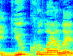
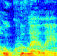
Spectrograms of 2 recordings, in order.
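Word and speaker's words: ウクレレ: 言って、ユクレレって発音しちゃう人たまにいるんですね。でも本当の発音はウクレレで、そのまま、カタカナ読みが合ってます。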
